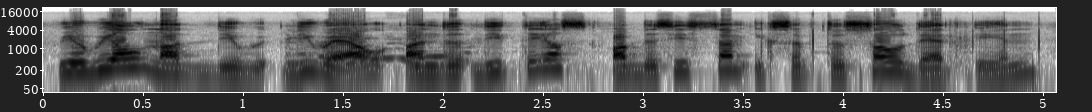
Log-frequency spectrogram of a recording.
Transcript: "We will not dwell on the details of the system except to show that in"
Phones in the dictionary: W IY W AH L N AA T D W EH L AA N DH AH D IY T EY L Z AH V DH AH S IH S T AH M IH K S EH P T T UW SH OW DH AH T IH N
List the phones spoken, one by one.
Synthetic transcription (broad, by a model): W IY W AH L N AA T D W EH L AA N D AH D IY T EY L S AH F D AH S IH S T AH M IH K S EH P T T UW S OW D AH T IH N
